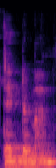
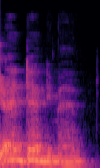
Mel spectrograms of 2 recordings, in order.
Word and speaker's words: Dendemann: Ja, Dendemann. Ist nicht Dandyman.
